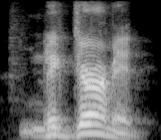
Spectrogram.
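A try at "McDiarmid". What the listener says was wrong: McDavid. There's no R there.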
